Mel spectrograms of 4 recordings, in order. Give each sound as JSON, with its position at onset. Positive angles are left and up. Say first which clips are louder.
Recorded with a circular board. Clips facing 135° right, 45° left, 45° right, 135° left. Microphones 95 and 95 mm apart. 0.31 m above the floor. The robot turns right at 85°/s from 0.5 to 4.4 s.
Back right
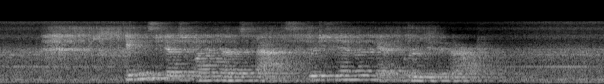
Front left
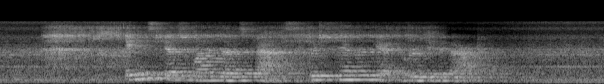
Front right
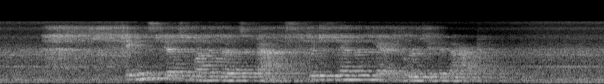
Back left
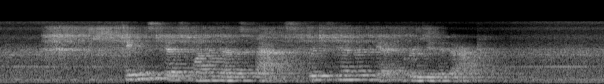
{"t": 1.2, "sound": "a woman speaking", "louder": "front left 1 dB, even", "azimuth_deg": 55, "distance_m": 1.9}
